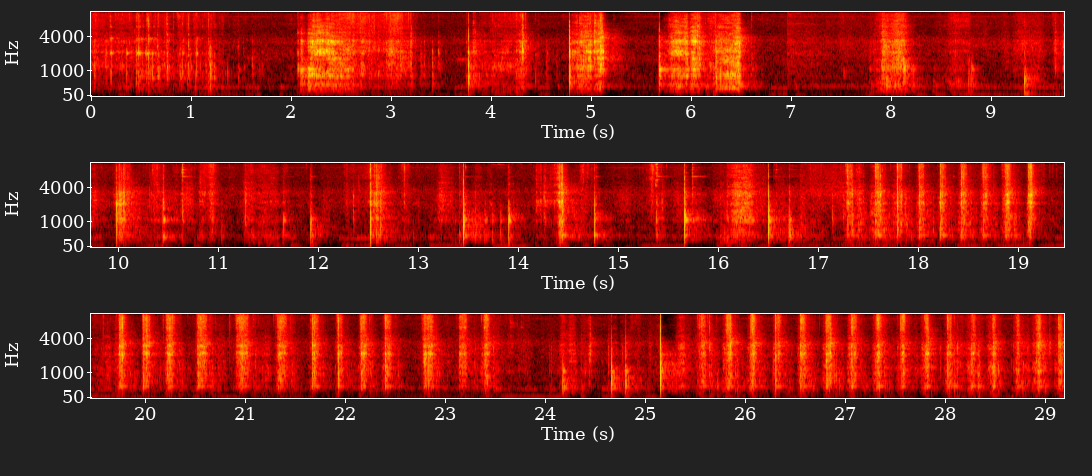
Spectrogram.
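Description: Kitchen knife on a wooden cutting board: scraping and irregular knocks, then from about two thirds of the way in an even run of chops at about four a second.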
